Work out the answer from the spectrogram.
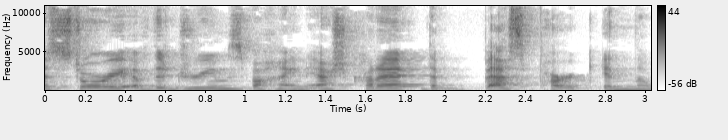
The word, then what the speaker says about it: Xcaret: genius man behind this Xcaret group. It's called Sueños. Xcaret is spelled with an X, as you know. It's Mayan, so everything is Esh. This essentially means dreams, like if it was sueños.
